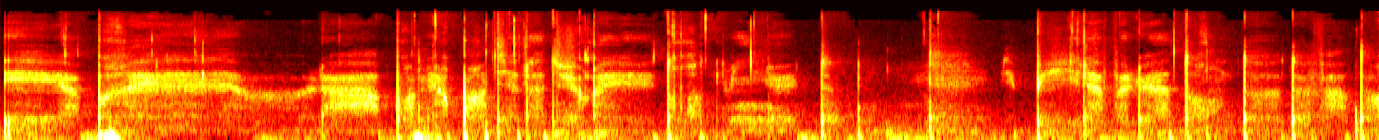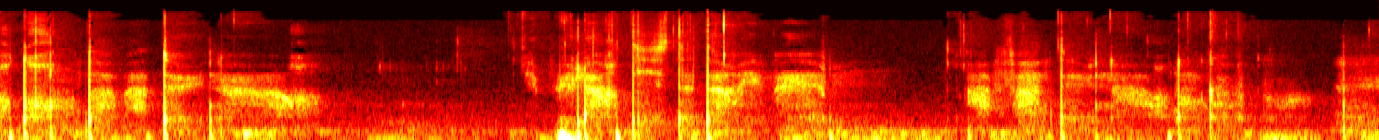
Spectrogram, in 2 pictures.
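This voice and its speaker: A whisper at a very slow pace, broken by long, frequent pauses. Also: woman. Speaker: ASMR creator. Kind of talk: ASMR chat while eating pastry. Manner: soft, slow, relaxing. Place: home room. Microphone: studio mic.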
